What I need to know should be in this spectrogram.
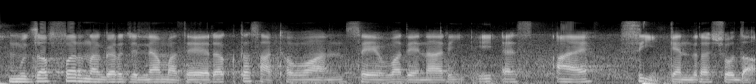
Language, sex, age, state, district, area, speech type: Marathi, female, 18-30, Maharashtra, Nagpur, urban, read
